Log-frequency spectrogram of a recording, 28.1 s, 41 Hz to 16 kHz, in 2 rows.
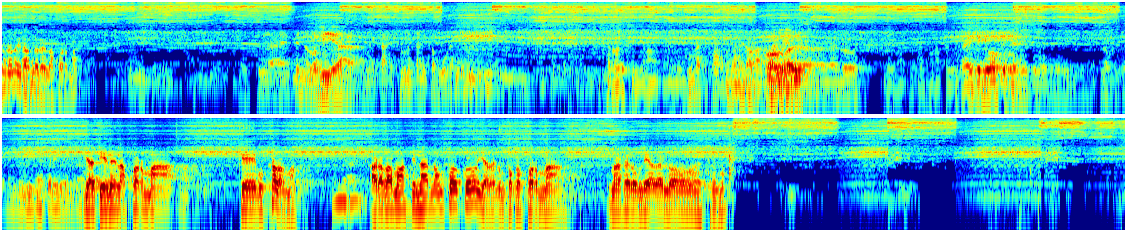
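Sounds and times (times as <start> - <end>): rotary tool grinding with high whine: 0.0 - 28.0.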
